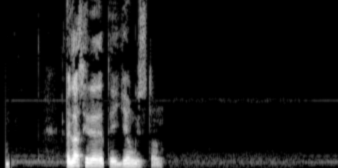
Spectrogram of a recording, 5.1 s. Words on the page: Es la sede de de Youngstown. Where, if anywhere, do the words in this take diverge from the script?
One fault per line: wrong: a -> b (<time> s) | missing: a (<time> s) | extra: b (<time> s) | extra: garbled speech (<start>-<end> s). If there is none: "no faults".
no faults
